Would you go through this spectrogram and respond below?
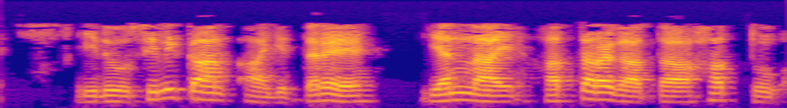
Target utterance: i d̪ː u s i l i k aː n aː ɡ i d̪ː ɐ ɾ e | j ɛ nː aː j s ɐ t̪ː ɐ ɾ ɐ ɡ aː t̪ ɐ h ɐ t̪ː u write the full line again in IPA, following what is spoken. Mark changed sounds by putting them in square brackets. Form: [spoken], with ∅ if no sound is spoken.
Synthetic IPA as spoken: i [d̪] u s i l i k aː n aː ɡ i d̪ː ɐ ɾ e | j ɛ nː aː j [h] ɐ t̪ː ɐ ɾ ɐ ɡ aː t̪ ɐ h ɐ t̪ː u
